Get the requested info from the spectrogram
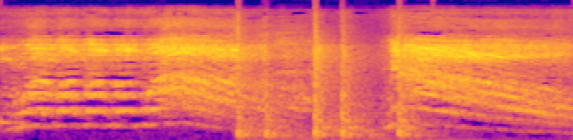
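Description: Voices chanting with falling pitch glides, then kompang, Malay hand-struck frame drums, come in a little before halfway with a few sharp, heavy beats while the voices carry on.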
